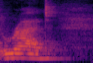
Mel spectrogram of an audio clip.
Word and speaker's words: read: So we have read, read, red. And people do kind of get confused about how to pronounce this. But it's the colour red.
